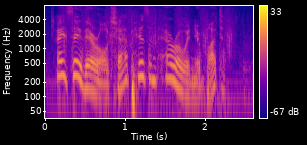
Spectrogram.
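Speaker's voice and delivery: put-on posh upper-class British accent. Voicing a skeleton archer's line: posh British accent. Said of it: "skeleton archers would always have the posh British accent".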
